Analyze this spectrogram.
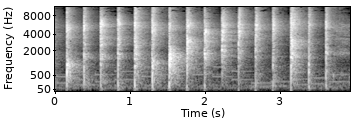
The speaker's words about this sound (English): First and foremost, fantasy baseball is over. Round of applause.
